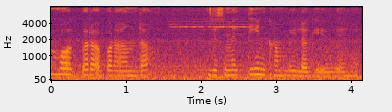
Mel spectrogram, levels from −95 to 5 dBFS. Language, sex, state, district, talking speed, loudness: Hindi, female, Uttar Pradesh, Jalaun, 145 wpm, -19 LUFS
